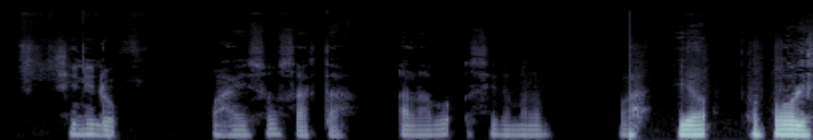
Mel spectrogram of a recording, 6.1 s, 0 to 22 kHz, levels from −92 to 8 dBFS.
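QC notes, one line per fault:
4.71–6.07 s, sudden gain jump: at 4.71 s the level steps up by about 17 dB from one sample to the next and stays raised until 6.07 s. The speech and the background noise rise together, which points to a gain change in the digital path rather than the talker. The likely cause is a gain setting or bit shift applied without a ramp. On the waveform the envelope widens abruptly at that instant. On a spectrogram the noise floor brightens across all frequencies in a vertical edge.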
